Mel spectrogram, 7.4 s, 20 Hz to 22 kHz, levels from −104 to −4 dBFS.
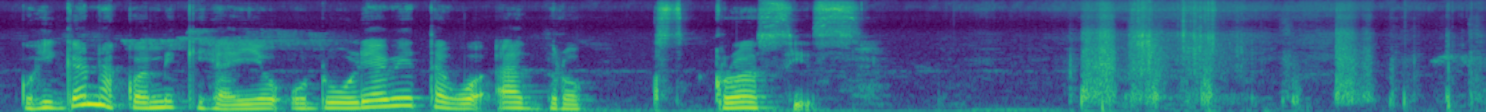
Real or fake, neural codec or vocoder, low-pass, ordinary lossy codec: real; none; none; none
